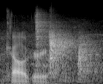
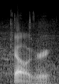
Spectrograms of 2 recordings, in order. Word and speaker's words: Calgary: Well, I don't think I pronounced that last A in Calgary. That's how I would pronounce it. Calgary. Calgary? Calgary. So two syllables.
